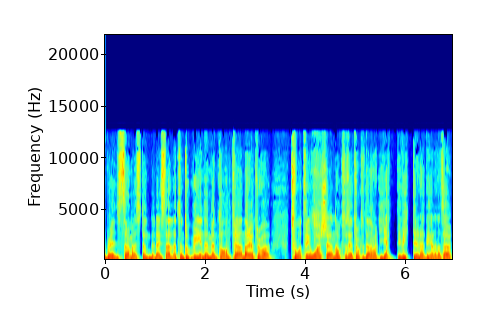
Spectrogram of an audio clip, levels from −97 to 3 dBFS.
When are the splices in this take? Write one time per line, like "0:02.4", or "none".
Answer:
none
